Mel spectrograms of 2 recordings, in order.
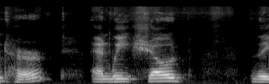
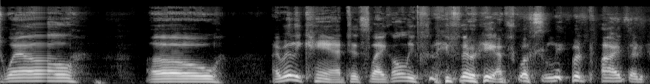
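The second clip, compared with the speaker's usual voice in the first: louder, giggly mock protest; coy refusal; 3 semitones higher, 7 dB louder than usual. Clerk coyly turns down a drink, loud and giggly. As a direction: play the clerk coyly saying she can't. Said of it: "And she goes".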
